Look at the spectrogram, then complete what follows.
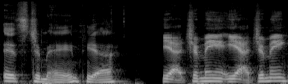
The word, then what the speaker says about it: Jermaine: Oh yeah, it's Jermaine.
